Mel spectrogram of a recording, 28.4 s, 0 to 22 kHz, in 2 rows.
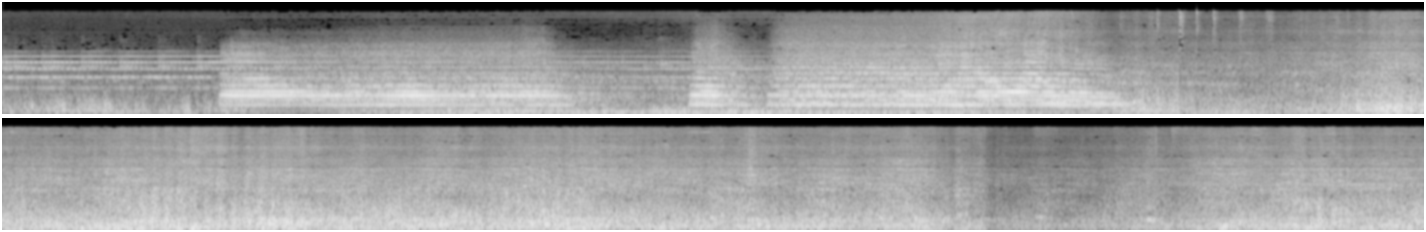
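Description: Union Pacific coal train's diesel locomotive horn sounding a chord for a grade crossing, faint at first, then two long loud blasts, the second falling in pitch as the locomotive passes. After that, the three GE AC4400CW locomotives and then the coal hoppers roll past with a steady rumble and wheel clatter.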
